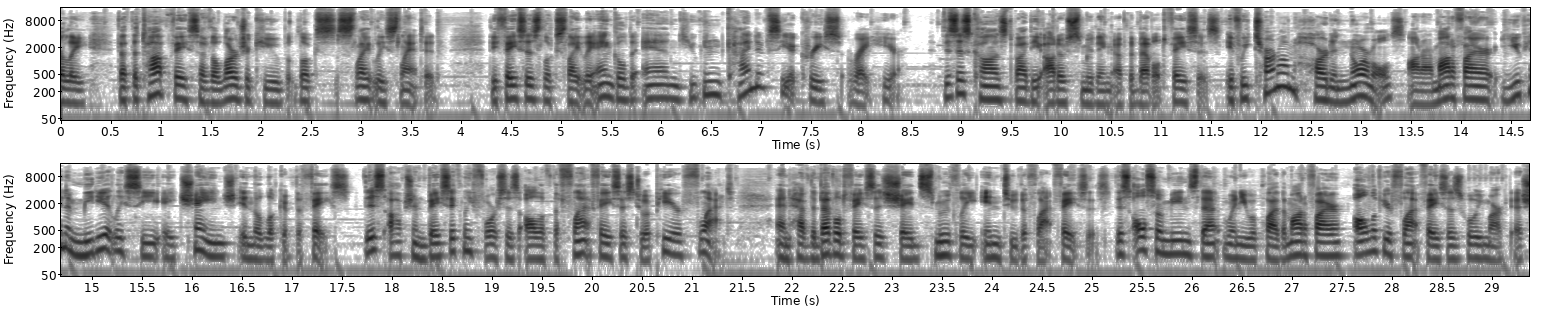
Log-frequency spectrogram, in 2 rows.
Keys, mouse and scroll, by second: 0.5 middle click, 1.0-1.5 scroll down 2, 1.5-3.0 middle drag, 3.3 scroll up 2, 4.7 middle click, 4.7 d, 5.2 click, 5.9 d, 6.2 d, 6.7 d, 6.8-7.9 drag, 7.8 d, 8.2 d, 8.6 right click, 8.7 click, 8.7 d, 10.7-12.6 middle drag, 14.6 click, 17.1-18.1 middle drag, 18.4-19.0 scroll up 1, 20.1 click, 21.1 click, 21.7 middle click, 23.5-24.3 middle drag.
